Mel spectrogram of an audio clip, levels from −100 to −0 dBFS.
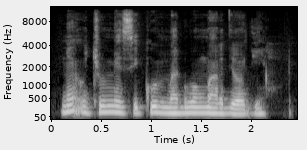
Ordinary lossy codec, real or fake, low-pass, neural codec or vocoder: none; fake; 10.8 kHz; codec, 44.1 kHz, 3.4 kbps, Pupu-Codec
